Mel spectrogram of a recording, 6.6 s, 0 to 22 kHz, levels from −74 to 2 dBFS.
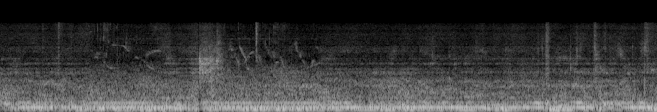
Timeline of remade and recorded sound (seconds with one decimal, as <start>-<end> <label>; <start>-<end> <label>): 0.0-0.9 remade; 0.9-1.6 recorded; 1.6-2.1 remade; 2.1-3.2 recorded; 3.2-6.6 remade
